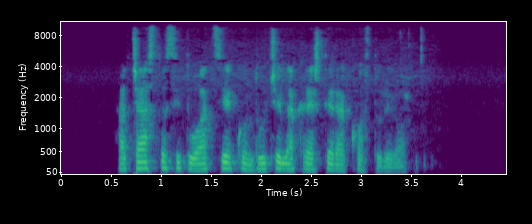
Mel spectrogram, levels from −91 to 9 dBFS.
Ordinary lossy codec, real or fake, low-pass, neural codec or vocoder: MP3, 64 kbps; fake; 9.9 kHz; vocoder, 24 kHz, 100 mel bands, Vocos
